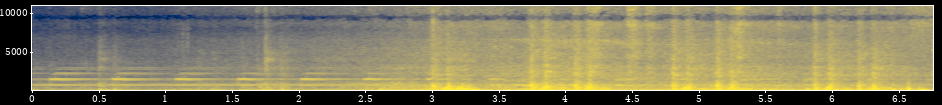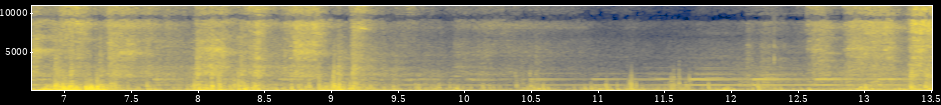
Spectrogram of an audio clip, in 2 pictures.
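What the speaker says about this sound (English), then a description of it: "And just a few seconds away from passing it exactly at the level crossing is this service up the gradient" Passenger train climbing a gradient past the level crossing at Bandohara, a loud rolling rumble with rhythmic wheel clatter that swells and then fades, heard alone without voices.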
